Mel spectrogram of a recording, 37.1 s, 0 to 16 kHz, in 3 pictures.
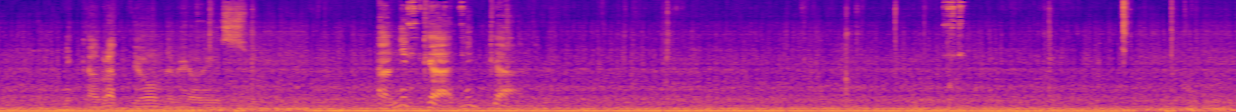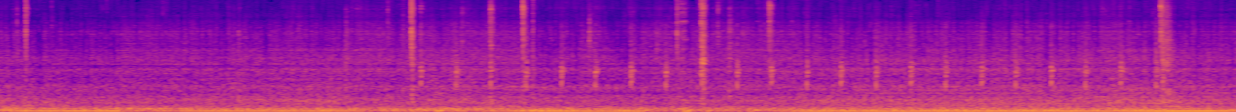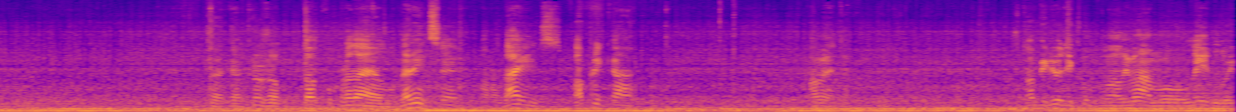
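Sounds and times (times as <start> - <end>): light regular ticking: 0.0 - 37.0
road noise: 0.0 - 37.0
truck diesel engine rumble: 0.0 - 37.0
rattles: 2.0 - 12.9.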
